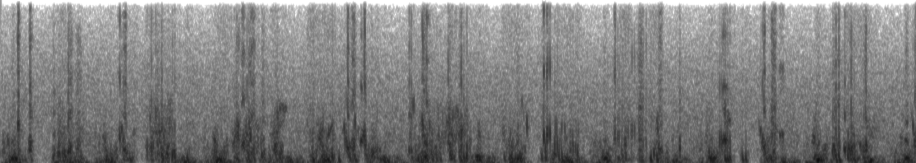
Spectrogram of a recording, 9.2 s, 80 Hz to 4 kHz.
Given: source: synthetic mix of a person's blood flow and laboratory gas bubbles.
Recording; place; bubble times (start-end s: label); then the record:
Doppler ultrasound of blood flow; precordium
0.15-0.34 s: bubbles
0.52-0.84 s: bubbles
1.16-1.38 s: bubbles
1.44-1.79 s: bubbles
1.84-1.92 s: bubbles
2.17-2.88 s: bubbles
3.06-3.80 s: bubbles
4.06-4.88 s: bubbles
5.00-5.31 s: bubbles
5.38-5.82 s: bubbles
6.12-6.67 s: bubbles
6.75-6.83 s: bubbles
7.05-7.34 s: bubbles
7.39-7.51 s: bubbles
7.56-7.85 s: bubbles
8.13-8.79 s: bubbles
9.09-9.17 s: bubbles
From the record:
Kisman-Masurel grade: 332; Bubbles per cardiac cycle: rolling drumbeat, 9 or more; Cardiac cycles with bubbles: 50 to 99%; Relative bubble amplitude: moderate (0.250 to 0.450); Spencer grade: 3 (all of the cardiac periods contain showers or single bubble signals, but not dominating or overriding the cardiac motion signals); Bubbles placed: anywhere in the cardiac cycle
